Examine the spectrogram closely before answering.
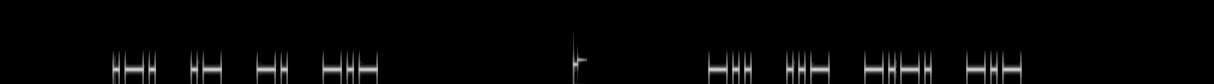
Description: Morse code, heard as a keyed tone, about 20 wpm, spaced as for 14 wpm, 700 Hz. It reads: RANK DUCK
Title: 199 Lesson 32f - Letter k - Words 20wpm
